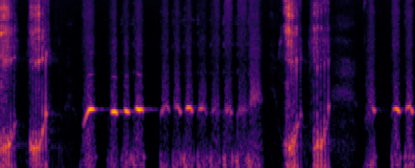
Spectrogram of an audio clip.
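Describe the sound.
A person whistling a bouncy pop tune of short repeated notes, fairly loud, broken up by rough snorting, grunt-like bursts between phrases. No one speaks.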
